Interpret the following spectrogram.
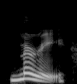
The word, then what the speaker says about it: Moray: Stewart now became the Earl of moray which in Scotland is pronounced Murray um and in a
